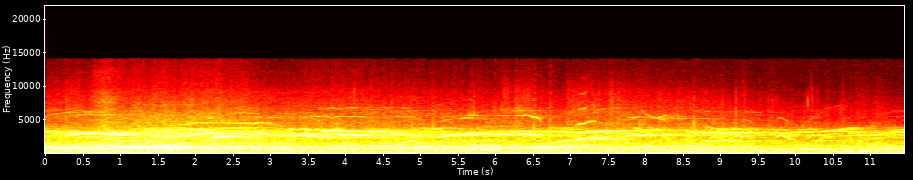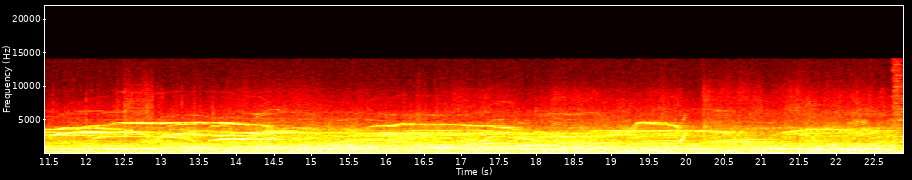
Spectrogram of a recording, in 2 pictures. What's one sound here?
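A large crowd shouts and whistles outdoors.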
